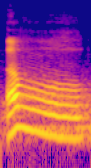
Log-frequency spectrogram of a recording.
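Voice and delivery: prolonged, steady buzzing ظ after a short vowel; flowing ظاء demo. Shown as a demonstration. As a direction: hold a long voiced ظ buzz. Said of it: "اسمعوا إلى الظاء".

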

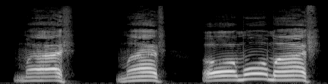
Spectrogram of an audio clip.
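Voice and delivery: loud calling, slurred consonants; lipless mouth voice. A narrator's reading. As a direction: hawk the ointment without lips. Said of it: "повторяя".

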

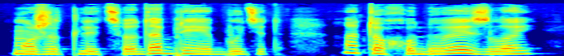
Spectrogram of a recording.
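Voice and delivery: ordinary delivery, nothing marked

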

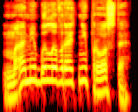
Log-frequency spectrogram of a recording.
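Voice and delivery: ordinary delivery

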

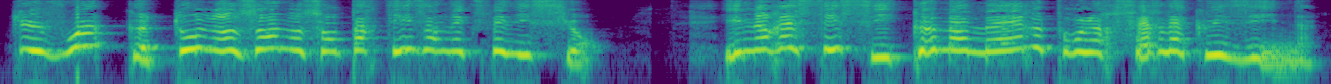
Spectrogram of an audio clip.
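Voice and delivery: put-on very high squeaky child conspirator; scheming robber girl. Robber girl promising Gerda help, very high and eager. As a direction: lay out the plan in a little bandit's voice.

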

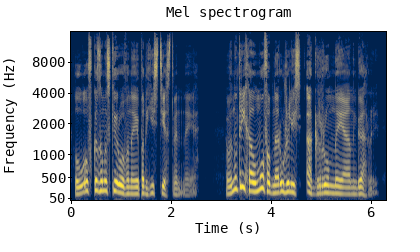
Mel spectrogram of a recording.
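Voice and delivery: ordinary delivery, nothing marked

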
